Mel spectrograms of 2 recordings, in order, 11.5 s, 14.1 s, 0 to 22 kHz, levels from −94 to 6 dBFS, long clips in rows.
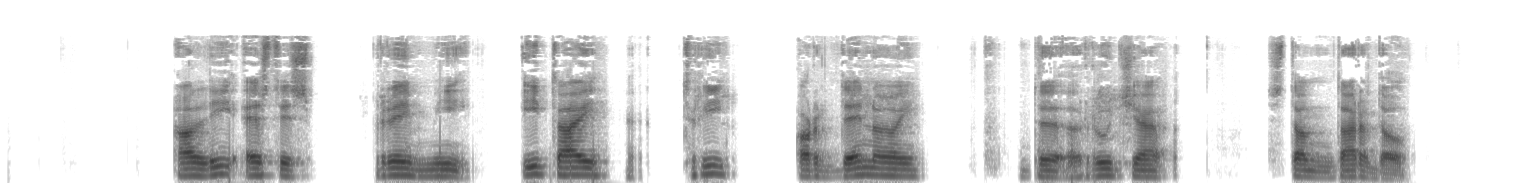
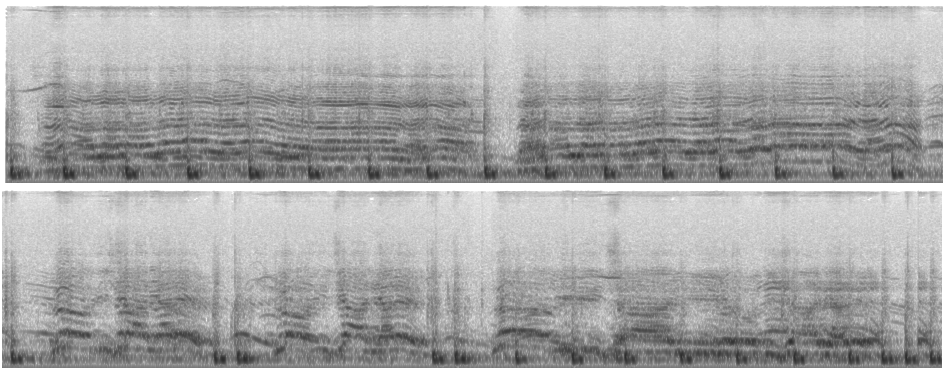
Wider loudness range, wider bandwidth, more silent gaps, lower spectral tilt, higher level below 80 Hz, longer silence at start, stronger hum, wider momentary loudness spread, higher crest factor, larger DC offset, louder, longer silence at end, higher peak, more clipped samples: about the same, 3 LU vs 2 LU; second, 11.5 kHz vs over 20 kHz; first, 2.39-2.62 s, 3.66-3.88 s, 4.86-5.06 s, 5.57-5.95 s, 6.95-7.23 s, 8.86-9.03 s, 9.34-9.43 s vs none; second, -4 dB/octave vs -7 dB/octave; second, -60 dBFS vs -54 dBFS; first, 1.3 s vs 0.05 s; neither; first, 12 LU vs 4 LU; first, 24 dB vs 16 dB; second, under 0.1% vs 0.4%; about the same, -25 LUFS vs -23 LUFS; first, 1 s vs 0 s; about the same, -4 dBFS vs -6 dBFS; neither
